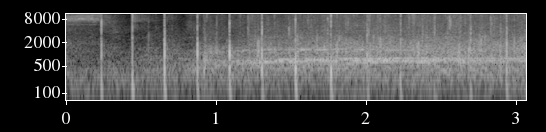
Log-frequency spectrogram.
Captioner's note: applause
